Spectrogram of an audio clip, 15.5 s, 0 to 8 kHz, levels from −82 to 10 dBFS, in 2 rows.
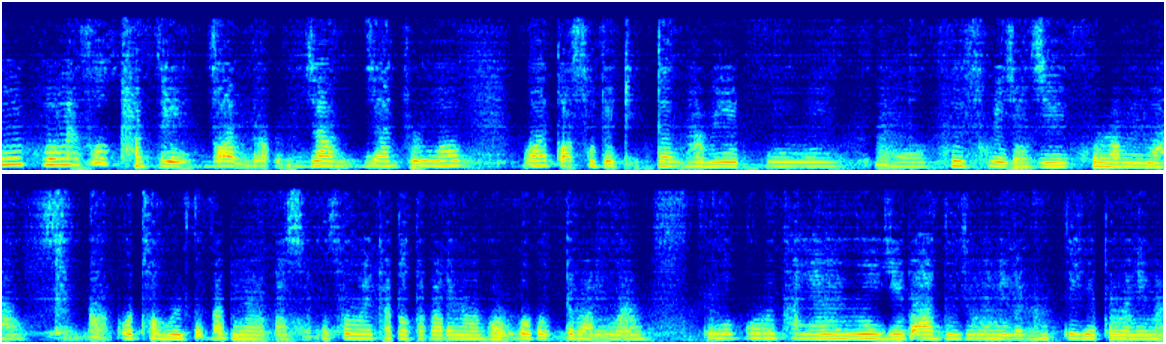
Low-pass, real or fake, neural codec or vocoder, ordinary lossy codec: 7.2 kHz; fake; codec, 44.1 kHz, 0.9 kbps, DAC; MP3, 64 kbps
